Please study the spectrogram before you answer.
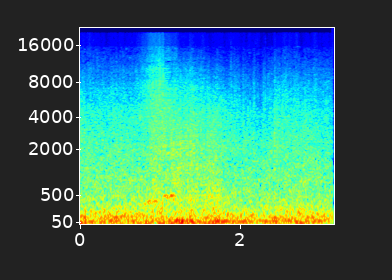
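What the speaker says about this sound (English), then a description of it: "That was a really good Manticore shot" Manticore artillery shell exploding in the real-time strategy game Dawn of War 2 during a 3v3 battle: a dense, rumbling boom sustained over a loud, continuous wash of battle noise.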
